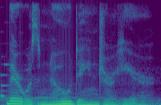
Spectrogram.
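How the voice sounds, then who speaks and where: A woman playing a solemn storybook narrator in a video game, reading a fairy tale in a measured, grave way. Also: sits low. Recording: long reverb, music behind.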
